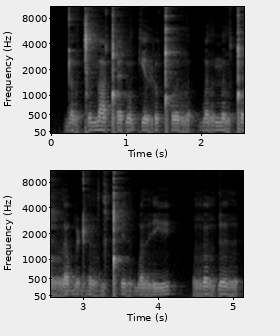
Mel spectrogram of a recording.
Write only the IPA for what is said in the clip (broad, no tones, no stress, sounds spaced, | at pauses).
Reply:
ɖ a r ǀ ɯ n a ǃʼ ɛ ɗ o kʲ ɛ r ɽ u ǃʰ ɤ r | b ɐ r n ɤ r ǃ ə r ɐ b ɯ ɖʱ ə r ɡ ə ǃʰ i r b ɐ r j i | r o r ɗ ɯ r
